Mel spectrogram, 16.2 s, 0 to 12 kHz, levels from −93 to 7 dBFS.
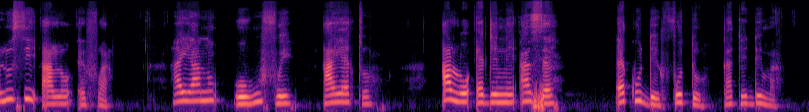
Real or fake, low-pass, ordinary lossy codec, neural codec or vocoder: fake; 10.8 kHz; Opus, 16 kbps; autoencoder, 48 kHz, 128 numbers a frame, DAC-VAE, trained on Japanese speech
